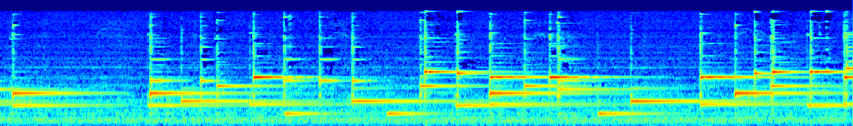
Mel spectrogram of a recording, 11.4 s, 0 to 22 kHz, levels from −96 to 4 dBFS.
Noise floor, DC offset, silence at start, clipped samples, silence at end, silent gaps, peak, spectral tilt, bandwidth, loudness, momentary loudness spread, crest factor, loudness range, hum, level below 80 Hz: -44 dBFS; under 0.1%; 0 s; under 0.1%; 0 s; none; -2 dBFS; -1.5 dB/octave; 15.5 kHz; -17 LUFS; 15 LU; 18 dB; 3 LU; none; -66 dBFS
